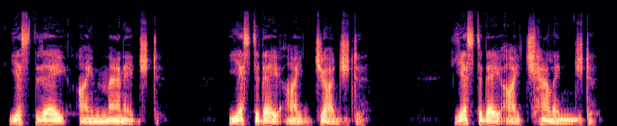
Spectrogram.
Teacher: Whenever you have a verb that ends in g, the ed d is just pronounced duh. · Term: d sound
